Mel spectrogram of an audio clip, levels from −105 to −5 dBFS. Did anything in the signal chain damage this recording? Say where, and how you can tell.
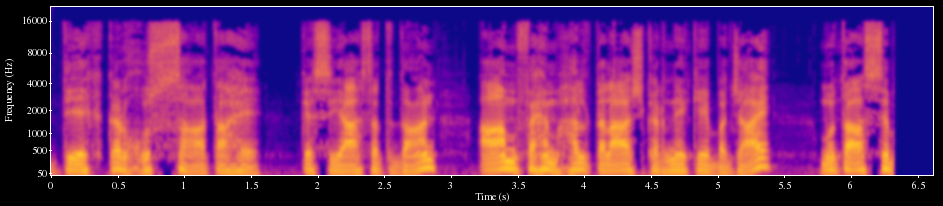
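Yes. The clip has a cut-off end, a fault at the storage or playback stage. At 6.31 s the speech stops abruptly, partway through a sound, and the final 0.31 s is digital silence. There is no decay and no room tail. The signal simply drops to zero. That points to the last buffers never being written to the file or never reaching the output. Recording or playback was closed before the queued audio was flushed.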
